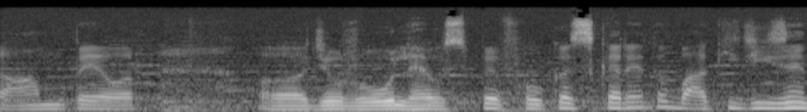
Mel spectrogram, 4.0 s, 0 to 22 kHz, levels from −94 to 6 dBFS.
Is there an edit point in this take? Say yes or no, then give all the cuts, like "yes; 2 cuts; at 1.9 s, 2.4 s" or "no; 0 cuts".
no; 0 cuts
